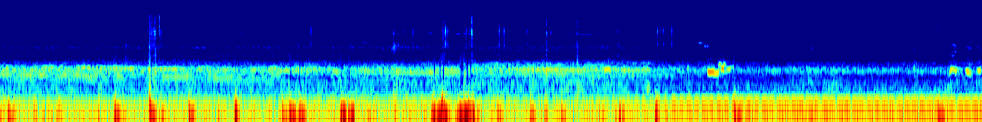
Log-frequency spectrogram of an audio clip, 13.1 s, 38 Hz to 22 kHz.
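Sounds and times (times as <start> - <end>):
fire engine motor running: 0.0 - 13.0.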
